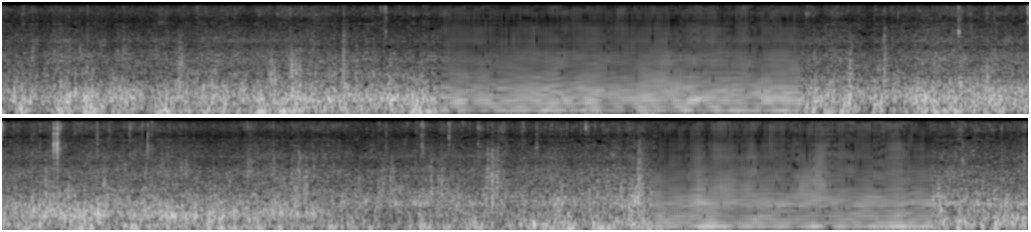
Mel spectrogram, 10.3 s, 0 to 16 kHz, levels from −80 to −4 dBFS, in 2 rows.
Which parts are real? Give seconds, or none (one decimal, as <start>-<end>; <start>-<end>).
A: 0.0-2.2; 4.0-8.4; 9.8-10.3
